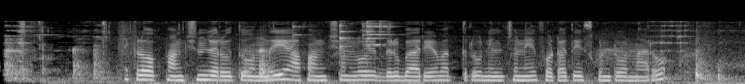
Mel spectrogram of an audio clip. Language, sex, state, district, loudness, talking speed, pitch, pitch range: Telugu, female, Andhra Pradesh, Manyam, -16 LUFS, 115 wpm, 195 Hz, 185-205 Hz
